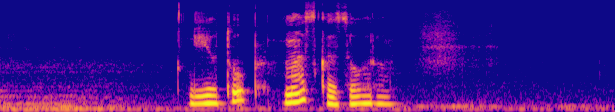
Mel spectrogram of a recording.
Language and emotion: Russian, sad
